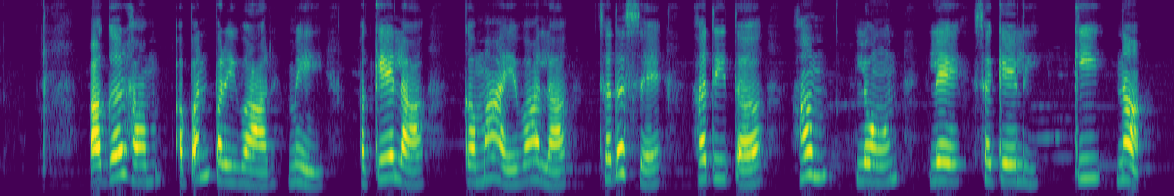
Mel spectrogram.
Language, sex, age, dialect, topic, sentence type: Magahi, female, 18-24, Western, banking, question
